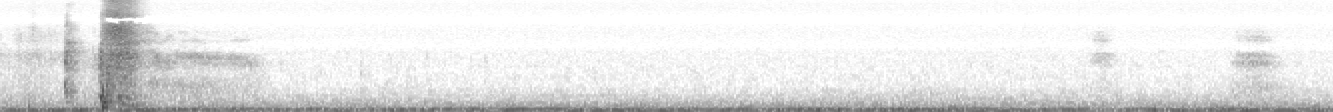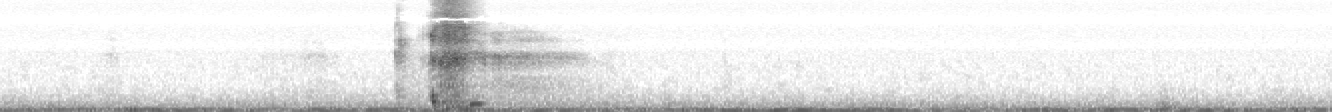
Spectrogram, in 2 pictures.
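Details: Sick person's sneezes: two sharp sneezes, one early and one later, with a faint sniff between, over steady low background hum.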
